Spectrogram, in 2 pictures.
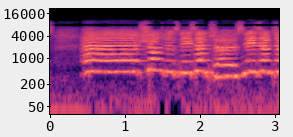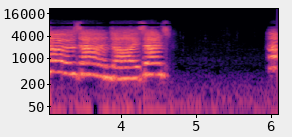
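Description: A child singing a high melody in short phrases. The singing stops about three quarters of the way through, leaving a second of near silence, and starts again at the very end.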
